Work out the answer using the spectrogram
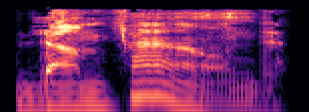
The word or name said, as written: dumbfounderment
